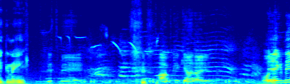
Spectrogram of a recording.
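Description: Several men's voices talking over one another, with birds calling in the background.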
